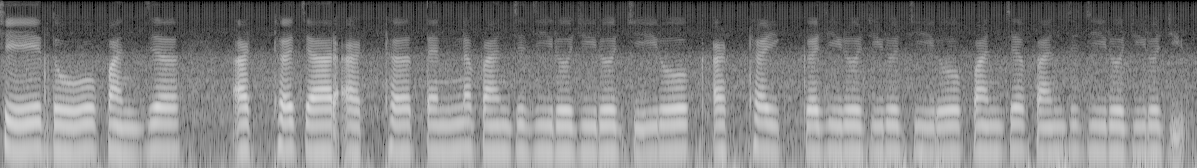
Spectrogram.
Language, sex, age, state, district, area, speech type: Punjabi, female, 45-60, Punjab, Mansa, rural, spontaneous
